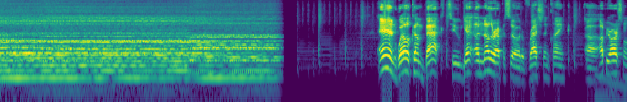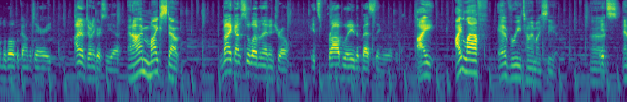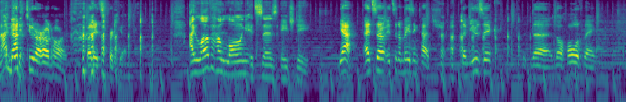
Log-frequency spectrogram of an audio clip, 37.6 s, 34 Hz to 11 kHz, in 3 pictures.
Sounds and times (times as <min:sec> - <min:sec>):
Music: 0:00.0 - 0:37.6
Speech: 0:07.6 - 0:16.2, 0:17.0 - 0:23.7, 0:24.4 - 0:27.8, 0:28.8 - 0:31.3, 0:31.9 - 0:37.0.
